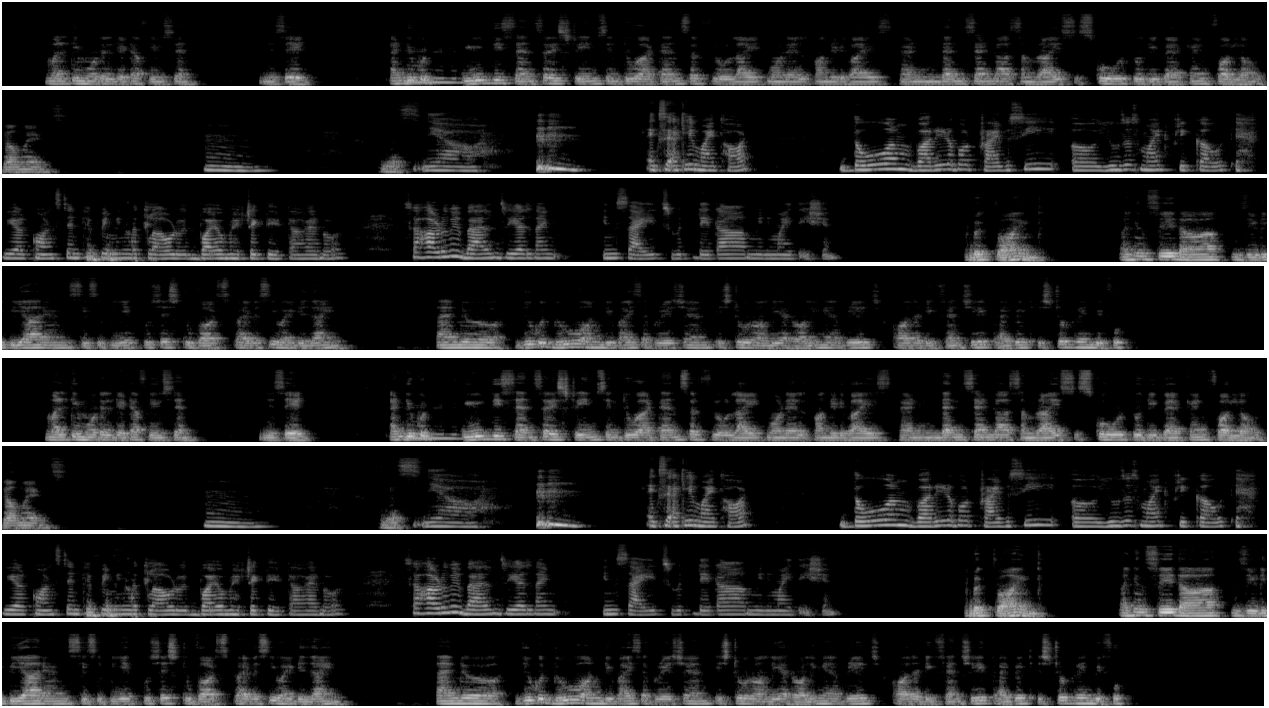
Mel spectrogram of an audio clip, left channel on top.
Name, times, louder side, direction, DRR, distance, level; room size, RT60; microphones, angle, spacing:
voice 1, 0.4-1.9 2.6-3.1 3.9-4.3 4.6-13.1 16.4-16.7 26.1-26.4 34.9-35.7 36.5-41.4 42.3-49.1, right 2 dB, 85° right, 0.6 m, -27 dB
voice 2, 4.0-4.6 14.7-15.3 16.8-17.6 18.0-18.5 19.1-20.1 21.0-30.9 31.3-33.6, equal, 5° left, 0.3 m, -32 dB
2.6 x 2.1 x 2.5 m
head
